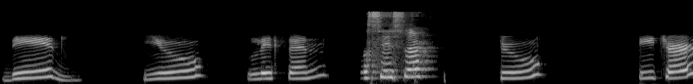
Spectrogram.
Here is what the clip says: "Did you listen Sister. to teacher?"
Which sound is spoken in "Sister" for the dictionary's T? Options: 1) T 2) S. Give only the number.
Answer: 2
